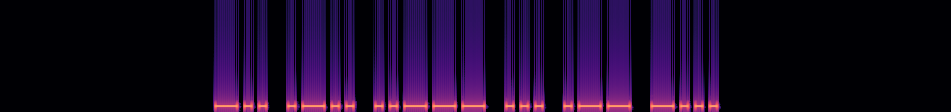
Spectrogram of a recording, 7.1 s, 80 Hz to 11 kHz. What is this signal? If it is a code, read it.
Morse code, heard as a keyed tone, about 22 wpm, 700 Hz. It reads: DL2SWB
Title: DXCC-100 Call Signs - 6 Characters - 22wpm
